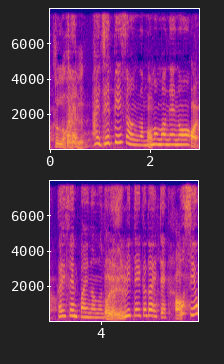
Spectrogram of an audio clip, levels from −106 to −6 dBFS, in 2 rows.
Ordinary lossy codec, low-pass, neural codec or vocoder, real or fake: none; none; codec, 16 kHz, 4 kbps, FunCodec, trained on LibriTTS, 50 frames a second; fake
